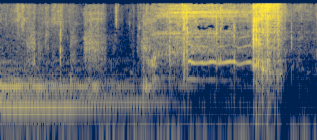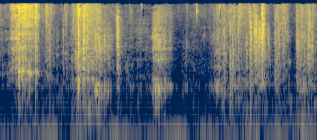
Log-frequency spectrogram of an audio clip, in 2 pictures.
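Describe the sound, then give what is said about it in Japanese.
Crunchy chewing, with repeated bites and munches coming in irregular bursts of crackly, moist mouth sounds and no one speaking. Faint tonal noises drift in the background early on. “もぐもぐしてんだよね、まだね。”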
